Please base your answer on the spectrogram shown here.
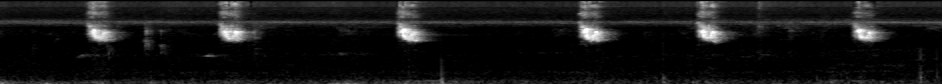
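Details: Yellow birds at home giving short high chirps, about six evenly spaced notes roughly once a second, each a brief burst, over a quiet background with a faint steady hum.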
